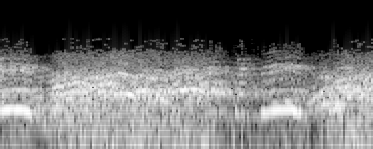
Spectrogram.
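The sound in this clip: Crowd at a religious gathering chanting in unison in response to the Naara-e-Takbir slogan, a loud wall of massed voices that swells and dips in repeated waves.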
